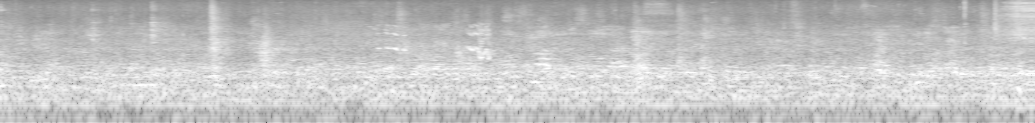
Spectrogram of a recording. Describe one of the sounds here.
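Felt-tip pens squeak and scratch across paper.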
